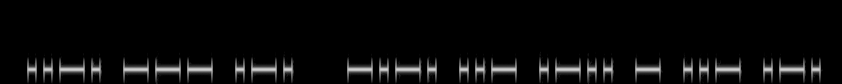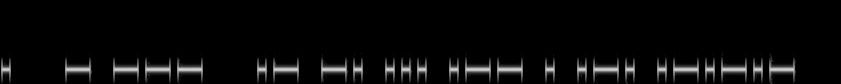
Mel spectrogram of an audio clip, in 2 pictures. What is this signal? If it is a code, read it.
Morse code, heard as a keyed tone, about 15 wpm, 700 Hz. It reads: FOR CULTURE TO ANSWER.
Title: Sentences from Top 1000 Words - Review Part 6 - 15wpm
